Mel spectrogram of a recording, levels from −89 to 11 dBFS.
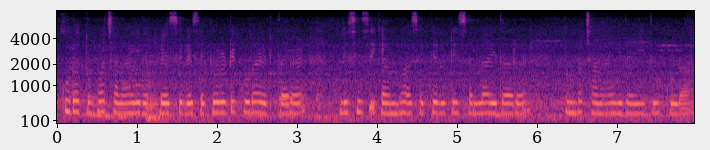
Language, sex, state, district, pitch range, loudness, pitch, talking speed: Kannada, female, Karnataka, Bijapur, 230-245 Hz, -23 LUFS, 235 Hz, 130 wpm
